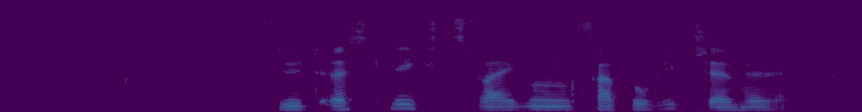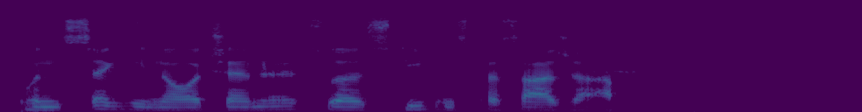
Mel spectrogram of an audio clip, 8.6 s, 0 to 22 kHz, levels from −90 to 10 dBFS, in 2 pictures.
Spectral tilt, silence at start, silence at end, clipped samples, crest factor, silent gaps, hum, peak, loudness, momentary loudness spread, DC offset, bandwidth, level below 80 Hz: -3.5 dB/octave; 1.3 s; 1.2 s; under 0.1%; 24 dB; 2.20-2.26 s; none; -42 dBFS; -64 LUFS; 7 LU; under 0.1%; 11.5 kHz; under -90 dBFS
